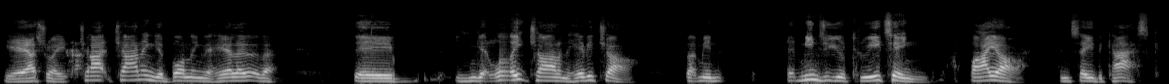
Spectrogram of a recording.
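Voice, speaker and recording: A man's voice: on the high side, unhurried, darkish tone, dry recording. Chatty man hosting a whisky tasting. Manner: chatty, repeats words when starting sentences. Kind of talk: casual online tasting talk.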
